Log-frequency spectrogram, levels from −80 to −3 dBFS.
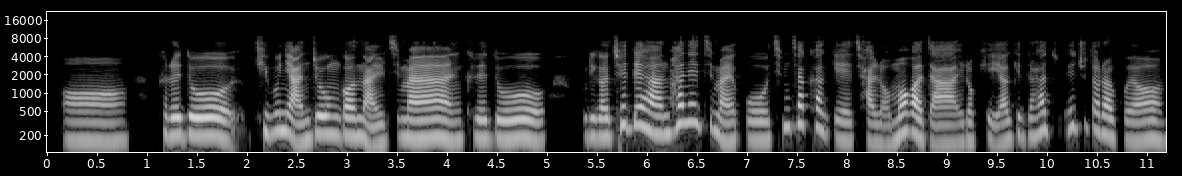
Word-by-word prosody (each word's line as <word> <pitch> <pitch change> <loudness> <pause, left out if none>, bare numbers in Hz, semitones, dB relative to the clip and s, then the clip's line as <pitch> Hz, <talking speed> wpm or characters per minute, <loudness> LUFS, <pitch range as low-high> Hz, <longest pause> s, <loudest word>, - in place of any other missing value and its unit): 어 165 -1 -2 0.3
그래도 195 -3 +3 0.2
"기분이 230 0 -2
안 155 +1 +3
좋은 210 -1 0
건 195 -2 +3
알지만 175 +3 +3
그래도 180 -1 0 0.4
우리가 190 -1 -1
최대한 250 -4 +2
화내지 315 -1 0
말고 170 -3 -2
침착하게 265 - -3
잘 160 -2 -4
넘어가자." 150 -3 +2
이렇게 160 +2 -9
이야기를 180 +6 -5
하주 235 0 -3
해주더라고요. 180 - -3
185 Hz, 280 characters per minute, -25 LUFS, 165-215 Hz, 0.4 s, 그래도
